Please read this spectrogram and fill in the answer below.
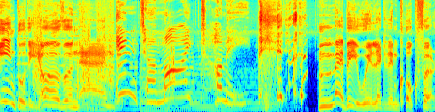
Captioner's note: giggles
